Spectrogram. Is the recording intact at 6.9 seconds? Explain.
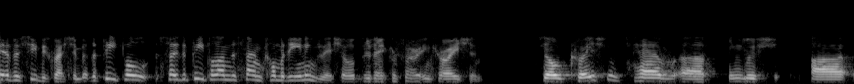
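No. From 6.82 to 7.13 s, AMR bit errors corrupt the speech. Unprotected bits in each frame arrive flipped, at a rate of around 5 percent. Excitation pulses land wrongly and fine gain and spectral values drift. Pitch and level roughly hold, but the voice turns hoarse, scratchy and gargly.

Underneath, the AMR narrowband mobile codec runs throughout. Its plainly audible buzzy, synthetic quality fits a low mode near 7.4 kbps. The line band runs only from 200 Hz to 3.5 kHz, so the sound is thin and muffled at 6.9 s too.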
